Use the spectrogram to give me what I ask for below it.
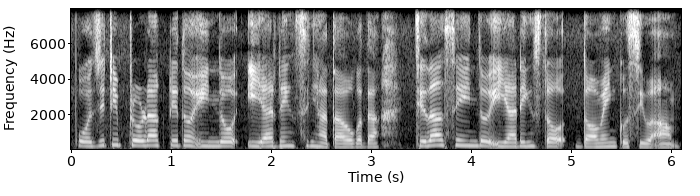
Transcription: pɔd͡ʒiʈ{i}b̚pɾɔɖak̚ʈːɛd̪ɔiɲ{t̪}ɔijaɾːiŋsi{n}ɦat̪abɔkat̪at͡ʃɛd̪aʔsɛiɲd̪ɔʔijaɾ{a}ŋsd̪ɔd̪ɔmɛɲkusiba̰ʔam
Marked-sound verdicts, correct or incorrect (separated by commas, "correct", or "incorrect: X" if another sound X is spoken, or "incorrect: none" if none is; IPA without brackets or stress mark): correct, incorrect: d̪, incorrect: ɲ, incorrect: i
